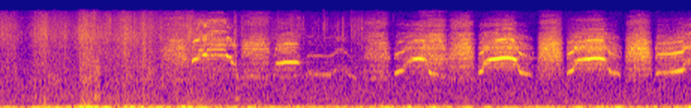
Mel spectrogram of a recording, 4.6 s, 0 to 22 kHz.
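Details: Black stork nest in Karula National Park, southern Estonia, 2021, filmed by a nest camera: after some rustling, arched, wheezy whistled notes come in a quick, uneven series over a low background rumble.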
